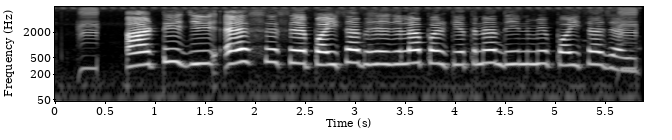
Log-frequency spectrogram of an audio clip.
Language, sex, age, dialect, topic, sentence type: Bhojpuri, female, 18-24, Northern, banking, question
